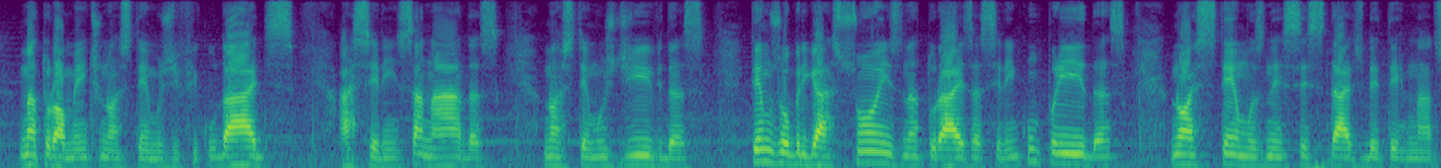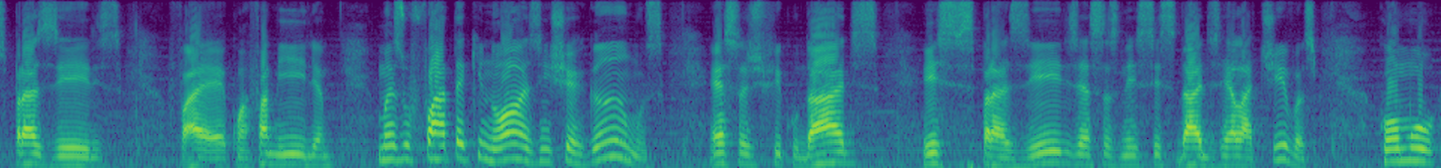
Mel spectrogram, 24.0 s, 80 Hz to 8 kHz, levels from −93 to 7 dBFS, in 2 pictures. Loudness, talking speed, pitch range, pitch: -18 LUFS, 100 wpm, 110-135 Hz, 115 Hz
